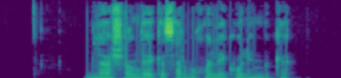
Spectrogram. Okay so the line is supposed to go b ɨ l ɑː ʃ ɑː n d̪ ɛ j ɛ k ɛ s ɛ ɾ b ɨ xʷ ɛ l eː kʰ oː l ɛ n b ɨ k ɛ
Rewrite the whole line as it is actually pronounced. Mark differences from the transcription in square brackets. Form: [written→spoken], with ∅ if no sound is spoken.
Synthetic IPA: b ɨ l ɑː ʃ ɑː n d̪ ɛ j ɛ k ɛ s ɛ ɾ b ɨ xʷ ɛ l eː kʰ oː l [ɛ→i] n b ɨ k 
